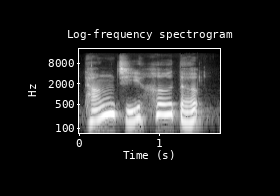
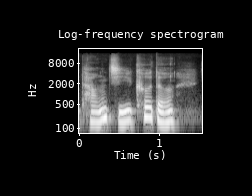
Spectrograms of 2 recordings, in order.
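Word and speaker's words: 唐吉訶德: 没错，这就是今天我们要当大家特别聊聊的唐吉诃德。我没有念错啊，一般团员都会把它发音念成唐吉诃德，其实这个字要念喝喝东西的喝。那另外它的名称，例如。金安殿堂、基安殿堂，或者是东基后代，唐吉诃德啊！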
